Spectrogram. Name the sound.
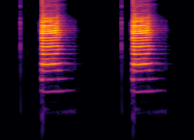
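air horn sound effect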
